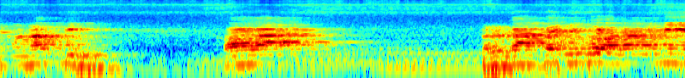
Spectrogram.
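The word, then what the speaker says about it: Munabbih: Qala Fi riwayati Wahab bin Munabah, berkata rawi dalam riwayat Wahab bin Munabah, dari bacanya Munabih.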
